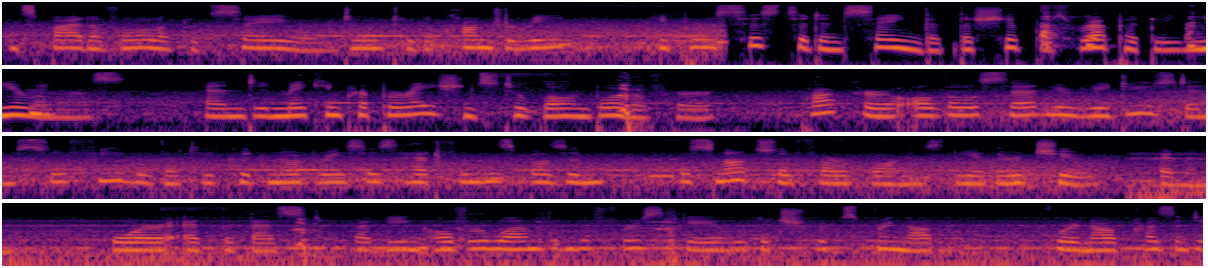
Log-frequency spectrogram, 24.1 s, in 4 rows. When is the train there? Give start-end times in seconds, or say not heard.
0.0-3.6, 6.2-24.0.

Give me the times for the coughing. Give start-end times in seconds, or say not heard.
4.8-6.3, 8.4-9.4, 18.9-21.5.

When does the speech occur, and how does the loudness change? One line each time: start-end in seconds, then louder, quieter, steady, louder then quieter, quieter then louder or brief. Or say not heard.
0.0-24.0 steady.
